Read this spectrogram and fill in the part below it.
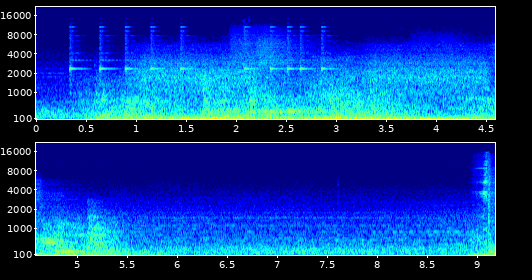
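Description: Water rushes along the hull of a large ship under way.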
